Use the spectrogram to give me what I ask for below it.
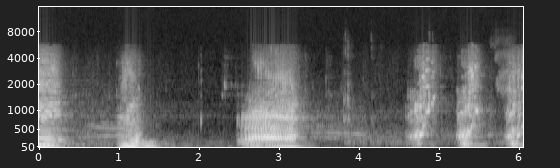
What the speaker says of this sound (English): That's still the whale at the regular speed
